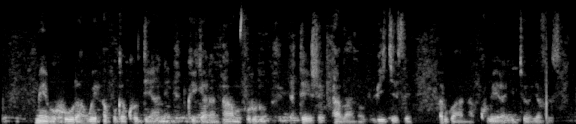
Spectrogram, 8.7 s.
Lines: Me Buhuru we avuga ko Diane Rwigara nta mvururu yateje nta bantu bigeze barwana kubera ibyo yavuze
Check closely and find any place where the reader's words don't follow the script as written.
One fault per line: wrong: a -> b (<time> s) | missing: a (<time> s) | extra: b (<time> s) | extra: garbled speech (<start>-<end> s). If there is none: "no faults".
no faults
